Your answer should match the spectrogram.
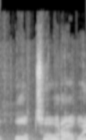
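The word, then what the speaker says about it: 包丁: 예외적으로 식칼을 포정이라고 쓰고 호초라고 읽는데 칼질을 한 번 해서 두부를 팔았기 때문에 두부 한 모를 이쪼라고 한다.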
